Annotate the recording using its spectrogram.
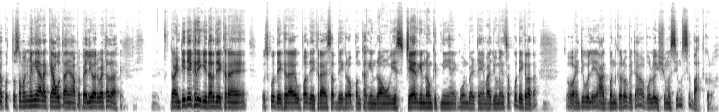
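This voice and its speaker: Quick, gravelly man telling his testimony. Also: medium pitch. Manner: animated, acts out dialogue. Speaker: testimony speaker. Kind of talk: personal testimony storytelling.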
